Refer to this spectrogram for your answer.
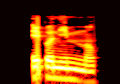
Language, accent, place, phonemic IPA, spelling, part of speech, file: French, France, Lyon, /e.pɔ.nim.mɑ̃/, éponymement, adverb, LL-Q150 (fra)-éponymement.wav
- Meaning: eponymously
